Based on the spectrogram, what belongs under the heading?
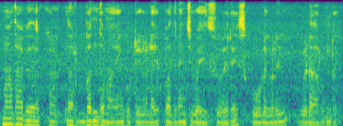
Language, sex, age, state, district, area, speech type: Malayalam, male, 30-45, Kerala, Idukki, rural, spontaneous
